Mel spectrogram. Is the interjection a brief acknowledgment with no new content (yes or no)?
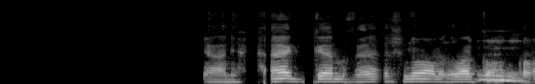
yes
